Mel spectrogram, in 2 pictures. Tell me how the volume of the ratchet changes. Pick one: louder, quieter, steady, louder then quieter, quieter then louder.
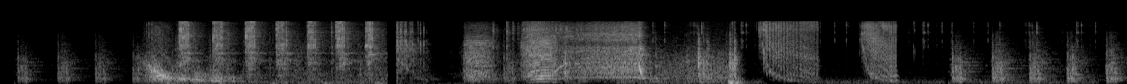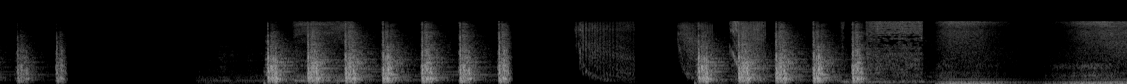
quieter.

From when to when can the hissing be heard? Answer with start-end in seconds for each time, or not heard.
13.2-14.8, 19.6-22.4.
